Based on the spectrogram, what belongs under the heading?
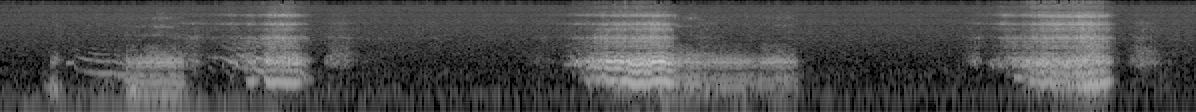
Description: Me and Mini the Boston Terrier having a snore war!!! LOL too funny!!!!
